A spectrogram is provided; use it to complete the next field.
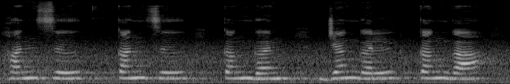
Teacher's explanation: इन्हें बोलते समय नाक से हमें सहायता लेनी पड़ती है और इनका चिन्ह है डॉट, सिर्फ अंक की बिंदी। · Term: अनुस्वार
